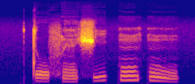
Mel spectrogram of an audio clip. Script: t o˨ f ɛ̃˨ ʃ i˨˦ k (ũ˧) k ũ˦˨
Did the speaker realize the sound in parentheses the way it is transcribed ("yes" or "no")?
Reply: no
